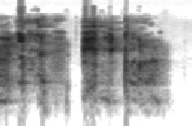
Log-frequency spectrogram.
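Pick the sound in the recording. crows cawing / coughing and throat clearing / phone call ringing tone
coughing and throat clearing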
